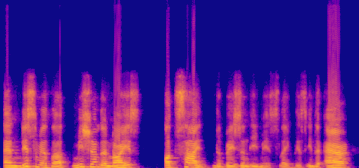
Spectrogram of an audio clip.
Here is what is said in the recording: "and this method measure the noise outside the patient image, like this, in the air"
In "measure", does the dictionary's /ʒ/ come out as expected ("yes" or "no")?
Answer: no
